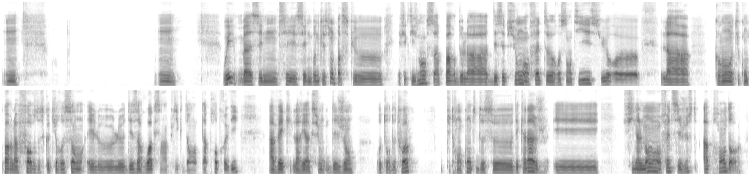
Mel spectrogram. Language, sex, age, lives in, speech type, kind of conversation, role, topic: French, male, 25-29, France, conversation, unstructured, none, Que fais-tu quand quelqu’un minimise ta douleur après une perte ?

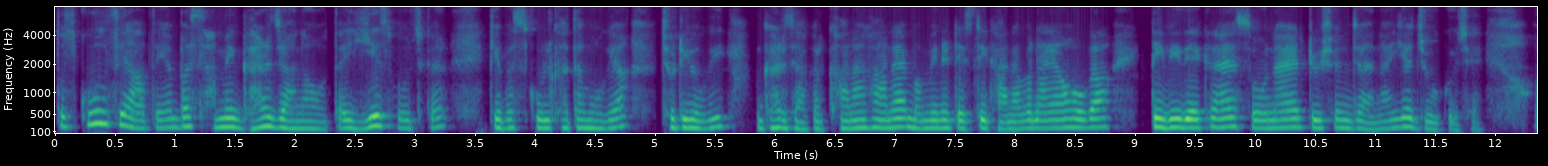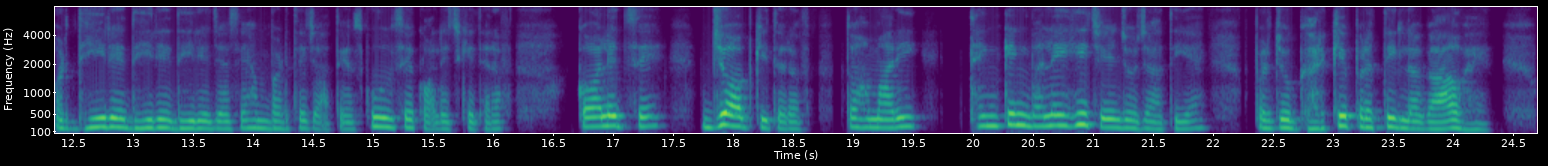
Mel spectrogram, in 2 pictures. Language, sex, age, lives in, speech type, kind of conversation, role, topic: Hindi, female, 35-39, India, conversation, podcast, host, आपके लिए घर का मतलब क्या होता है?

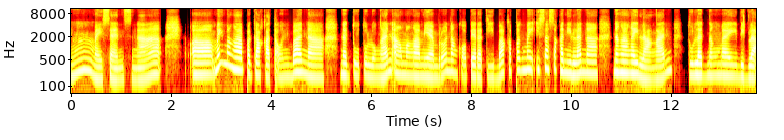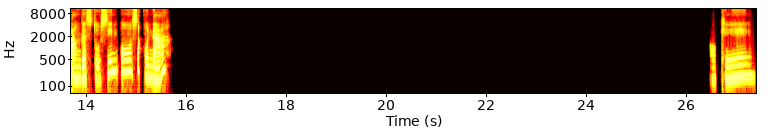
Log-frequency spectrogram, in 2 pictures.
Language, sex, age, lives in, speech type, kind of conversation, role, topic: Filipino, female, 25-29, Philippines, read, expert-assistant, asker, Paano napapabuti ng mga kooperatiba ang kabuhayan ng mga miyembro nito?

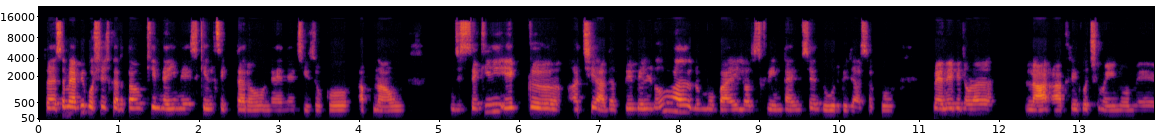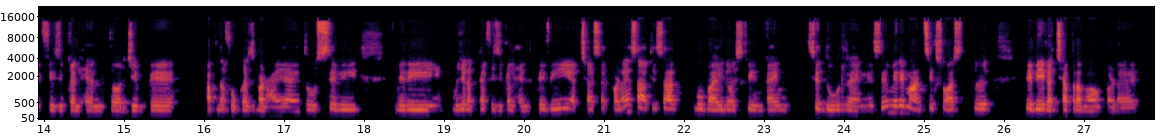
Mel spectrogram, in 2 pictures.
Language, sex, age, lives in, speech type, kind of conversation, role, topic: Hindi, male, 25-29, India, conversation, unstructured, none, आप अपने जीवन में स्क्रीन समय को कैसे संतुलित करते हैं?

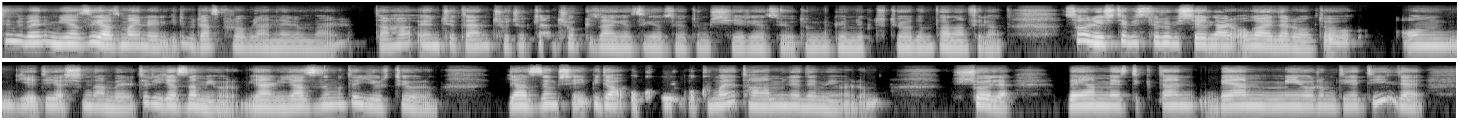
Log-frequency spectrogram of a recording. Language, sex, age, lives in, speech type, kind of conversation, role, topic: Turkish, female, 35-39, United States, conversation, advice, user, Her gün yazı yazma ya da günlük tutma alışkanlığını neden bir türlü başlatamıyorum?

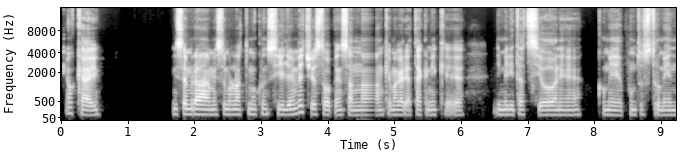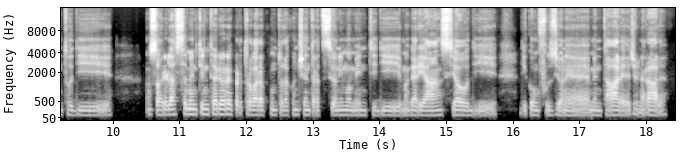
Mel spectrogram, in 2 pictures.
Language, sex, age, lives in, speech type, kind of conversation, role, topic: Italian, male, 20-24, Italy, conversation, advice, user, Come posso chiarire il mio percorso di carriera e prendere decisioni professionali più consapevoli?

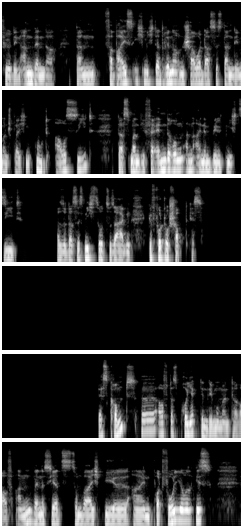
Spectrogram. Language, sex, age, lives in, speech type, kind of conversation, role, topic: German, male, 50-54, Germany, conversation, advice, user, Wie verzögert Perfektionismus den Abschluss wichtiger Projekte?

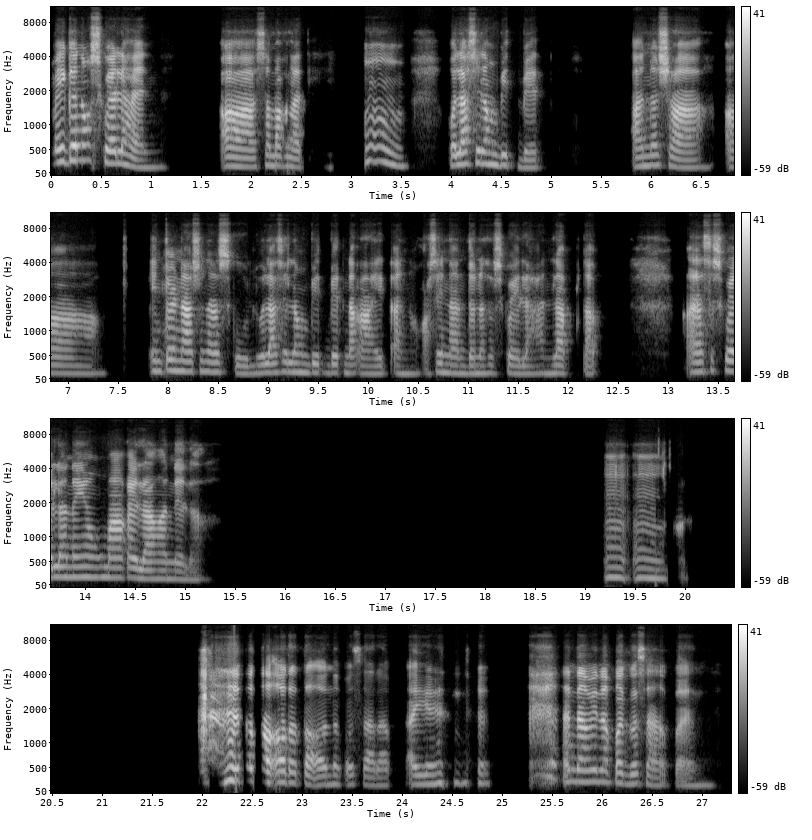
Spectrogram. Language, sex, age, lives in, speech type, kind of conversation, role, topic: Filipino, female, 30-34, Philippines, conversation, unstructured, none, Paano mo ginagamit ang teknolohiya sa araw-araw mong pag-aaral, at ano ang palagay mo sa paggamit ng internet at midyang panlipunan para sa edukasyon?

